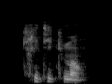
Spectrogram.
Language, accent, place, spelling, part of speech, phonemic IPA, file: French, France, Lyon, critiquement, adverb, /kʁi.tik.mɑ̃/, LL-Q150 (fra)-critiquement.wav
- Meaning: 1. critically 2. judgementally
